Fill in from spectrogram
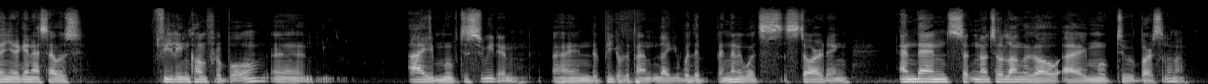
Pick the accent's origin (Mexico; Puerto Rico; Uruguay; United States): Uruguay; moved away; I was born in Uruguay, but uh, with a strong Italian heritage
